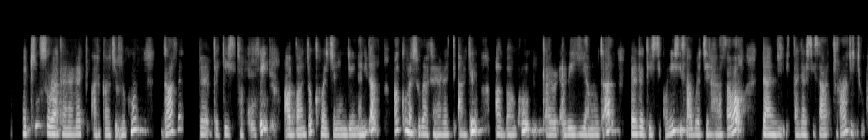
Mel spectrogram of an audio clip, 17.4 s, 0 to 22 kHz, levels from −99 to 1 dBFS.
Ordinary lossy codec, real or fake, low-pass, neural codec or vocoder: MP3, 64 kbps; fake; 7.2 kHz; codec, 24 kHz, 1 kbps, SNAC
